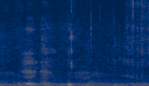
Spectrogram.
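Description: A crisp bite into a thin, crumbly cookie with a crunchy edge, then a few soft chewing crunches. The sounds are quiet, with no talking.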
